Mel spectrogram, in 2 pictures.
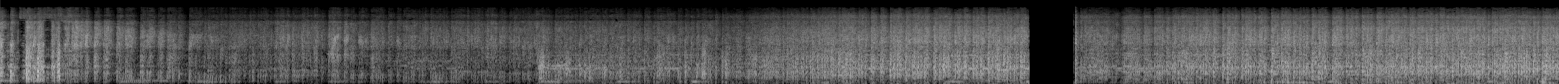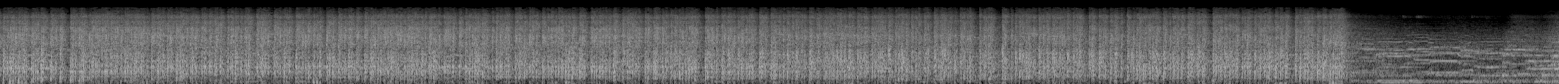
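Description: A long string of firecrackers going off in a dense, continuous crackle. It builds over the first several seconds, holds loud and steady, and stops shortly before the end. The sound cuts out completely for a moment near the middle.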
